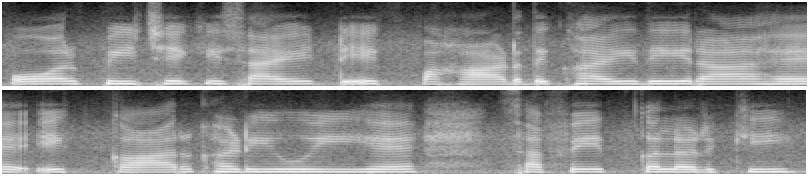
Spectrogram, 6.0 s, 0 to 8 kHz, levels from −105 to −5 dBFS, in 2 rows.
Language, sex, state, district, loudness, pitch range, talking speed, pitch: Hindi, female, Chhattisgarh, Raigarh, -13 LUFS, 230-245 Hz, 180 wpm, 240 Hz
